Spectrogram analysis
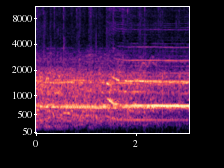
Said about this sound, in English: Bradford crowd screaming for him to get off quickly.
